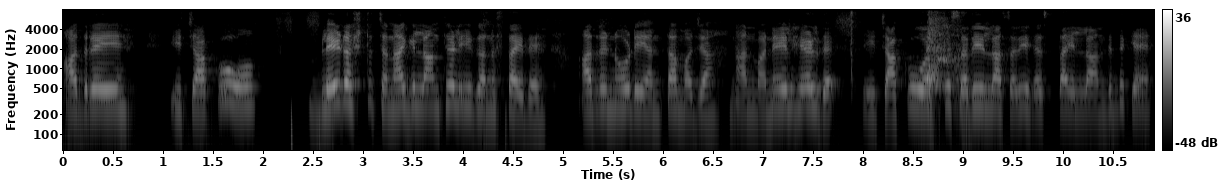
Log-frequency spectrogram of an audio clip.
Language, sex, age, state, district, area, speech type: Kannada, female, 60+, Karnataka, Shimoga, rural, spontaneous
